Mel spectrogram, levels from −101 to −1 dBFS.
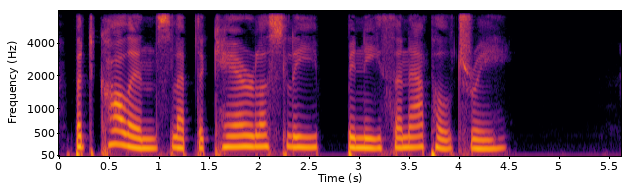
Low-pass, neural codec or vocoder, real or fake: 7.2 kHz; none; real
